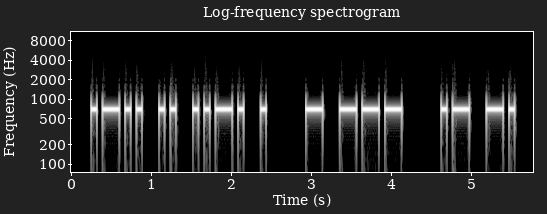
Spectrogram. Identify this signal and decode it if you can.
Morse code, heard as a keyed tone, about 17 wpm, 700 Hz. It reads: LIFE TO AN
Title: Sentences from Top 1000 Words - Review Part 5 - 17wpm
